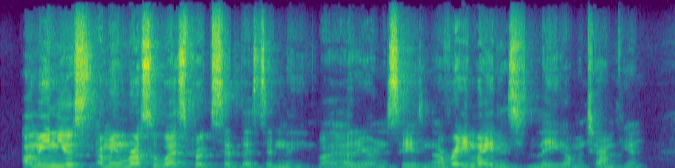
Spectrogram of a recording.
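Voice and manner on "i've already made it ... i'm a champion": normal talking voice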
